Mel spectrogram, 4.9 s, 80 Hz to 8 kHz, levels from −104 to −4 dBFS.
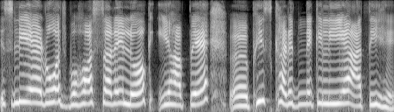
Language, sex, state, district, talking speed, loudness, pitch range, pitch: Hindi, female, Goa, North and South Goa, 160 wpm, -11 LUFS, 280-325 Hz, 305 Hz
